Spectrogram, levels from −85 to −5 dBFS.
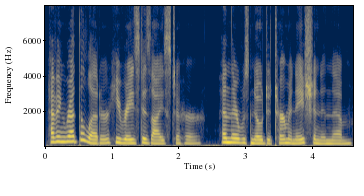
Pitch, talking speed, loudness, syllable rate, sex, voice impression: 210 Hz, 220 wpm, -16 LUFS, 5.9 syllables/s, female, very feminine, adult-like, slightly middle-aged, very thin, tensed, slightly powerful, very bright, slightly soft, very clear, fluent, slightly nasal, cute, intellectual, refreshing, sincere, calm, friendly, reassuring, very unique, elegant, sweet, slightly lively, kind, slightly intense, light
